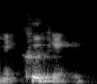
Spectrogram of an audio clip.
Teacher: vous avez naturellement l'accent tonique sur la première syllabe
